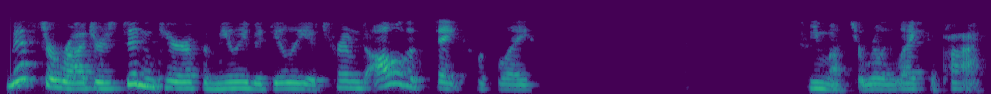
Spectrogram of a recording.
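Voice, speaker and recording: Animated woman reading to children, phone-like sound. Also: fairly low pitch. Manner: expressive, explanatory. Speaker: children's story reader. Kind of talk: animated picture-book read-aloud with questions to children. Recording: muffled narrow phone-like audio.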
